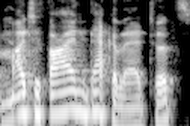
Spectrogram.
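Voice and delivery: horrible put-on British radio voice. Recalling a forgotten bit and mimicking it: horrible British radio voice. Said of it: "That really horrible British radio voice".

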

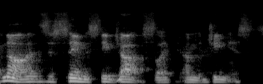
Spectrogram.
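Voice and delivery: acted, low, dead serious, totally dry deadpan. Retelling what the other speaker said at lunch: imitating a dead serious tone. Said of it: "dead serious".

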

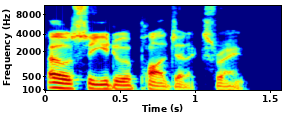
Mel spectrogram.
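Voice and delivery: put-on patronizing, superior, talking-down tone. Retelling what a keynote speaker said backstage: imitating a condescending tone. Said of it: "in a kind of condescending tone".

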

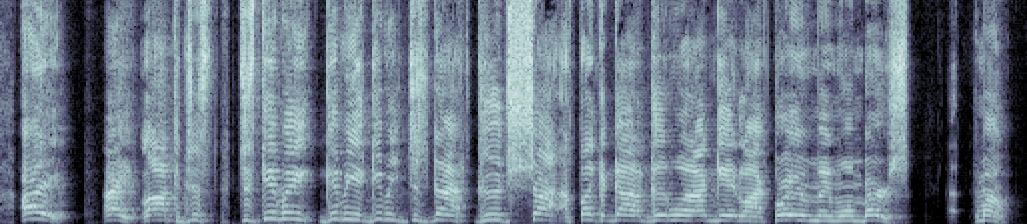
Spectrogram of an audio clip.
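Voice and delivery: squeaky, very high alien creature voice. Voicing a tentacled squid person leaning out of a hover truck: tentacled squid person voice. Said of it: "leans out the window of the hover truck going".

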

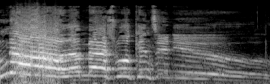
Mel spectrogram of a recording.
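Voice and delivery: booming, very loud, very high commentator shout. Calling a wrestling finish as a joke: yelling wrestling commentary. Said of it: "yelling New Japan commentary".

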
